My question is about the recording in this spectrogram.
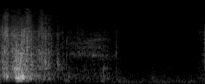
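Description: Packaging being handled: a short rustle of paper or plastic, about a second long, starting suddenly, and a brief faint rustle near the end.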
